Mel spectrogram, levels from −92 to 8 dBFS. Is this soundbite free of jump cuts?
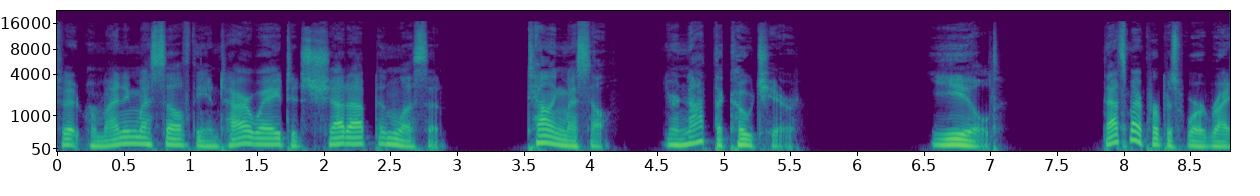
no; 1 cut; at 1.8 s

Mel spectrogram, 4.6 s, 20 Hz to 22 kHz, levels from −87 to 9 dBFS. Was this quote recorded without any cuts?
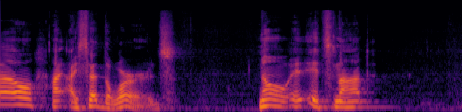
yes; 0 cuts

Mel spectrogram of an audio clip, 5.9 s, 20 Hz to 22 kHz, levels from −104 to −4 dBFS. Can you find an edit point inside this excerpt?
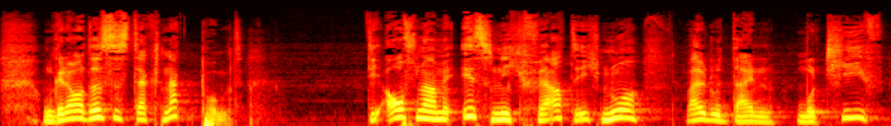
no; 0 cuts

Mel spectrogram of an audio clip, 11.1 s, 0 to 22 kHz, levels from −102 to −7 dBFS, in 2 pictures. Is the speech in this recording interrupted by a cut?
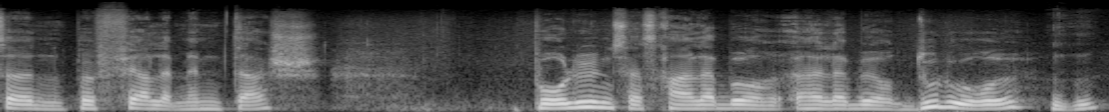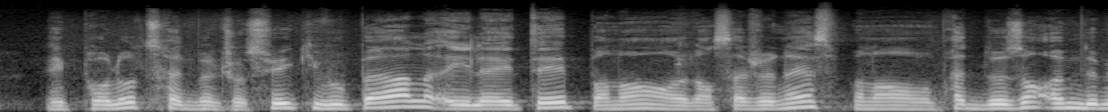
no; 0 cuts

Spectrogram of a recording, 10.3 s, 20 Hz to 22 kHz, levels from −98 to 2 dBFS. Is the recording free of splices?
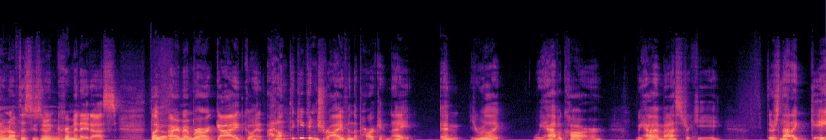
yes; 0 cuts

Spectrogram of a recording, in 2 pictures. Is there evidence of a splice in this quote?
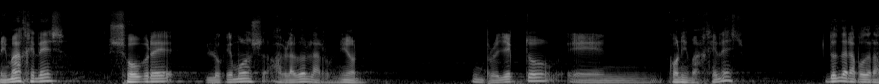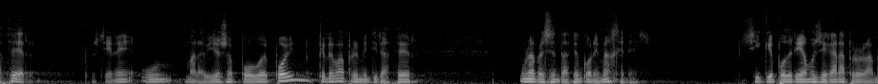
yes; 3 cuts; at 2.1 s, 6.7 s, 16.1 s

